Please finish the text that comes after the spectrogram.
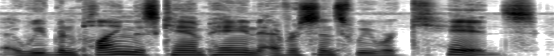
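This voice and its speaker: A man's voice: medium pitch, expressive, normal speed, warm tone, no echo, natural voice. A man acting an exasperated young male game master and childhood friend in an audio roleplay, with a hesitant manner. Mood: frustrated, confronting.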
